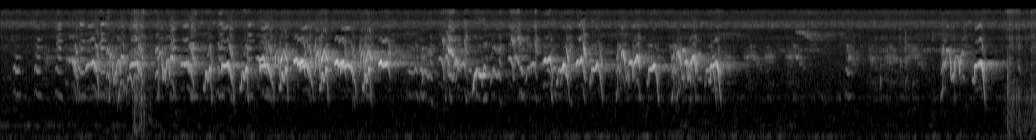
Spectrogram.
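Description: Several sooty-headed bulbuls trade quick, bright chirping notes that overlap in a busy burst for about five seconds, then trail off to a single short phrase.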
